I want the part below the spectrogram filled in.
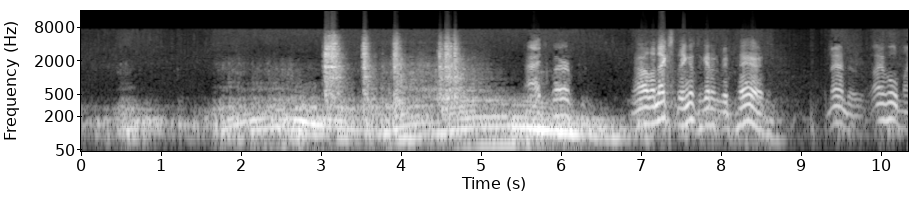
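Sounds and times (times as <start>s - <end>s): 
heavy truck engine revving as the truck is driven straight ahead: 1.6s - 9.0s
speech: 7.2s - 10.3s.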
